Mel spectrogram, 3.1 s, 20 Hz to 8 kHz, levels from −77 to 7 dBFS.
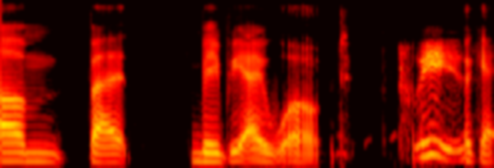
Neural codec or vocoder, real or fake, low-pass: none; real; 7.2 kHz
